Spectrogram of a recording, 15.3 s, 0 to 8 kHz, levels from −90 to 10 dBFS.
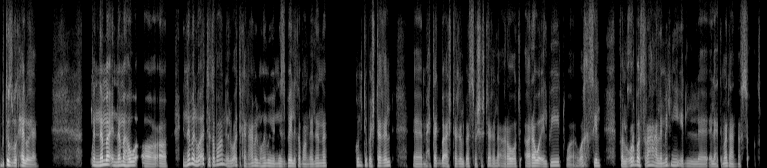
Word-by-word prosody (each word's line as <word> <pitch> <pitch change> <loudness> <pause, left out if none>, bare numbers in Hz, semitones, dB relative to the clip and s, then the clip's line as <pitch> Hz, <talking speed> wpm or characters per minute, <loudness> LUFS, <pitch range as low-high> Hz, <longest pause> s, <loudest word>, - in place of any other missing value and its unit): بتضبط 155 -5 +7
حلوة 140 -8 +6
يعني. 100 +1 -5 1.1
إنما 170 +6 +8
إنما 155 +2 +4
هو 155 +3 +6
آه، 110 -2 +1
آه 115 -2 +2 0.3
إنما 210 +11 +3
الوقت 180 -4 +2
طبعًا، 185 +7 -1
الوقت 160 - -3
كان 120 -7 -7
عامل 130 +4 -2
مهم 125 +2 -4
بالنسبة 120 0 -1
لي 120 - -1
طبعًا 105 -2 -5
لإن 110 +2 -5
أنا 130 +2 -2 0.6
كنت 150 -1 -6
باشتغل 145 +2 -1 0.5
آآ، 105 -1 -3
محتاج 115 +3 -5
بقى 120 - +1
اشتغل 115 0 -5
بس 115 - -6
مش - - -4
اشتغل 115 - -6
أرود 115 -1 -1 0.2
أروّق 130 +2 +4
البيت 150 +7 -3
و - - -10
واغسل، 135 +1 -3 0.4
فالغُربة 165 +10 +2
الصراحة 160 +2 -2
علمتني 145 +4 -3
ال 115 -3 -8
الاعتماد 110 +4 -4
على 110 - -2
النفس 105 0 -8
أكتر. - - -27
125 Hz, 165 wpm, -24 LUFS, 115-150 Hz, 1.1 s, إنما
